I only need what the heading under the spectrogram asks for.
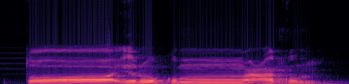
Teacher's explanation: میم ساکن کی میم متحرک نے اندر مدغم کرساں ادغام کرساں اور اس کی دو حرکات نے برابر لمبا کرساں اور غنہ نی آواز کٹساں۔ اس قاعدے نا نام ادغام شفویہ۔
